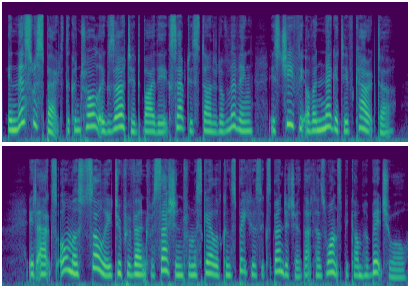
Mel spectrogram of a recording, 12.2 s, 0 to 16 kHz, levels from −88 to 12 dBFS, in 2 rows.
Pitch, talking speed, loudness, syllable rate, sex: 230 Hz, 175 wpm, -19 LUFS, 6.0 syllables/s, female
